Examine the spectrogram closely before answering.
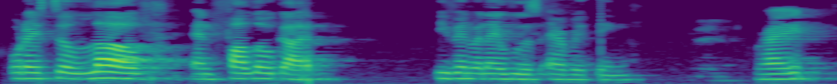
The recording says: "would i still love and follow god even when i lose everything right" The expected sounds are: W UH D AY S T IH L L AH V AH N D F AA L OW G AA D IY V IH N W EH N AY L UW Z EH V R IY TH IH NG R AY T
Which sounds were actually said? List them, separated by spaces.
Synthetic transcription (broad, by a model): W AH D AY S T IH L L AH V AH N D F AA L OW G AA D IY V IH N W EH N AY L UW Z EH V R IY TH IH NG R AY T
